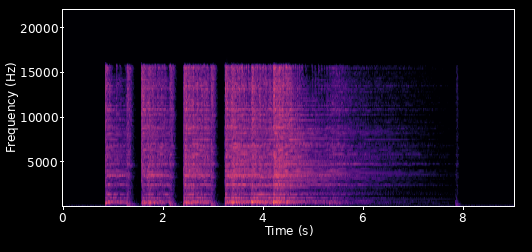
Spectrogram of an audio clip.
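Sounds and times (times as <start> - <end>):
hi-hat cymbal pattern: 0.8 - 7.9.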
